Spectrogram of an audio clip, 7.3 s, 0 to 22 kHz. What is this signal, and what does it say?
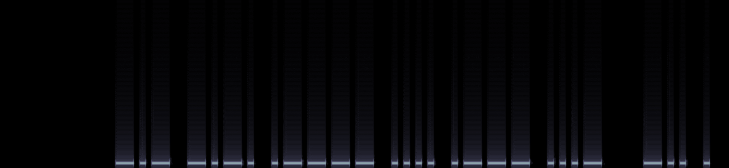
Morse code, heard as a keyed tone, about 20 wpm, 700 Hz. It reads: KC1HJV DE
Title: USA Callsign DE Callsign 20wpm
